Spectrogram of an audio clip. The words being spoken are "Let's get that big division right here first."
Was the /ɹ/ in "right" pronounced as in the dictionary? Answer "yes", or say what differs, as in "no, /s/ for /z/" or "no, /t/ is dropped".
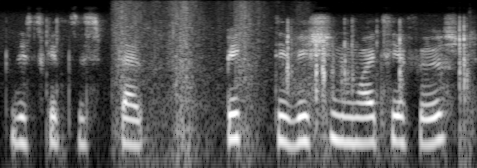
no, /w/ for /ɹ/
